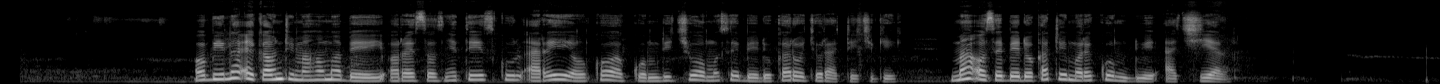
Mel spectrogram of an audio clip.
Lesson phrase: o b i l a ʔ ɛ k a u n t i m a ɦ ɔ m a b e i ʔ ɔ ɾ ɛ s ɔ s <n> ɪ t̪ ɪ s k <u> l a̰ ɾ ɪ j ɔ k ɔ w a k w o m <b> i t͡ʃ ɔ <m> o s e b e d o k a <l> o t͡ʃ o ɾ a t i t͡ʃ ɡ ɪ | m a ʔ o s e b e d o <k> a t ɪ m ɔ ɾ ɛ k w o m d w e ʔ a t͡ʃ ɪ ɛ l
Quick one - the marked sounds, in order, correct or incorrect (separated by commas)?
incorrect, correct, incorrect, correct, incorrect, correct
